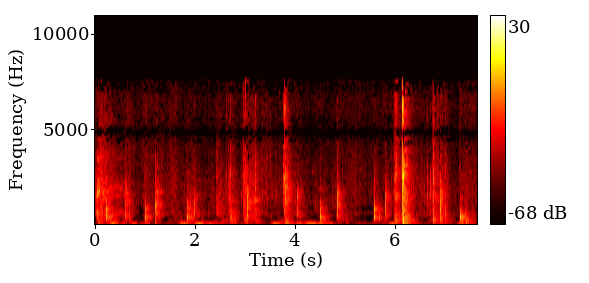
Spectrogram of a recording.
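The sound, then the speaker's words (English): A door opens with a series of knocks and thuds, followed by several heavy footsteps and shuffling as men walk in without knocking, moderately loud. “Most people knock before they come in here.”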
